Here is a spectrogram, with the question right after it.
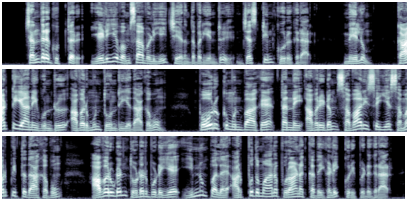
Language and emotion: Tamil, neutral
